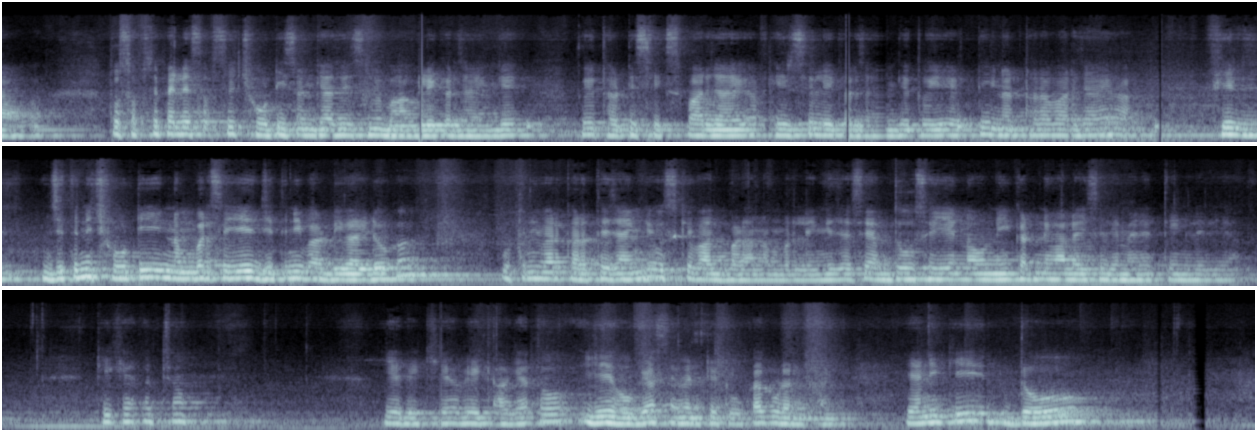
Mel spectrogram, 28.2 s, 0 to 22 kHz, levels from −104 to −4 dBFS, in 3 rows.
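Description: Blocks of digital silence fall at 1.04 s (about 8 ms), 3.14 s (about 18 ms), 6.34 to 6.36 s and 8.68 to 8.71 s (each about 23 ms, which fits a 1024-sample buffer going unfilled), and 22.12 s (about 11 ms). Each is a hard cut to silence and back with no fade; the two shortest, under 15 ms, come across as ticks or dips, the longer ones as short holes.

Scattered short gaps run from 4.83 to 7.69 s and from 26.19 to 27.87 s. In each stretch, roughly three lost or late packets are patched by continuing the last sound. The longest patch is around 50 ms in the first stretch and 70 ms in the second. These are heard as brief ticks, smears or short dropouts, with the audio mostly clear between them.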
